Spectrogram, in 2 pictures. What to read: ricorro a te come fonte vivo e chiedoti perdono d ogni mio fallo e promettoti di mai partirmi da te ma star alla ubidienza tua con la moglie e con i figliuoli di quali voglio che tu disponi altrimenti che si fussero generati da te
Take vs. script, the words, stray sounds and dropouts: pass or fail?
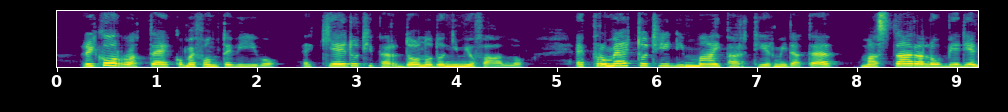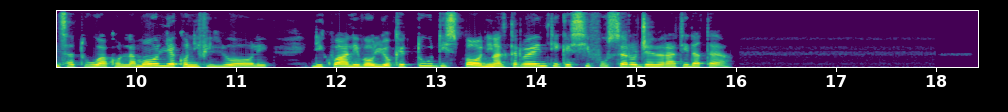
pass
